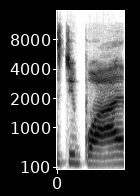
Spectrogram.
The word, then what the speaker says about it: Dubois: Because my last name, mine's Dubois, and I get like Duboisy and Duboisy and all different variations of that.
